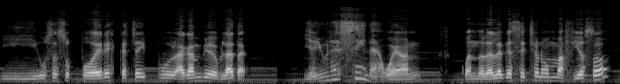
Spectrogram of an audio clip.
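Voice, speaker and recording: A man with a Chilean accent co-hosting a podcast, telling stories in lively, slang-heavy casual chat. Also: a little high, fairly quick, faint music behind. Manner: animated storytelling full of slang, acting out scenes. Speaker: podcast co-host.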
